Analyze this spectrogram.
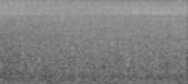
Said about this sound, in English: It's raining, too. Not a hard rain, but it still stings at this speed.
